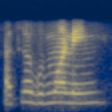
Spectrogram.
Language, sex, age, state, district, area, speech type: Tamil, female, 18-30, Tamil Nadu, Vellore, urban, conversation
